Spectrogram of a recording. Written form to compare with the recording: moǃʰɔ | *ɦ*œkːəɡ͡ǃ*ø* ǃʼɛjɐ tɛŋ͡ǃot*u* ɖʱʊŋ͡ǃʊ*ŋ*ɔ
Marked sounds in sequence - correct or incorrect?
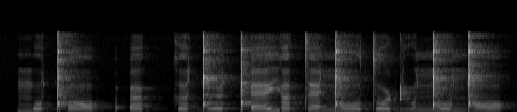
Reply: incorrect: ʔ, correct, incorrect: o, incorrect: ŋ͡ǃ

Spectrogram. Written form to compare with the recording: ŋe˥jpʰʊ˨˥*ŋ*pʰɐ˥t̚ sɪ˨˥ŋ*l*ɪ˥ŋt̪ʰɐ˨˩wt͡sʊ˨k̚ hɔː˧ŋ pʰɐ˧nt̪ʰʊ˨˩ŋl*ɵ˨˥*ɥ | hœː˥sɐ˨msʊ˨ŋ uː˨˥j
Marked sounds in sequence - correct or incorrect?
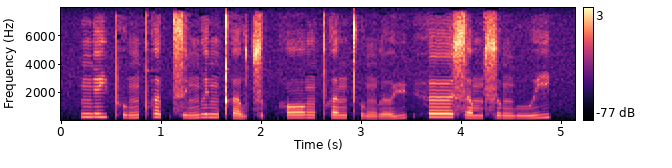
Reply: correct, correct, correct

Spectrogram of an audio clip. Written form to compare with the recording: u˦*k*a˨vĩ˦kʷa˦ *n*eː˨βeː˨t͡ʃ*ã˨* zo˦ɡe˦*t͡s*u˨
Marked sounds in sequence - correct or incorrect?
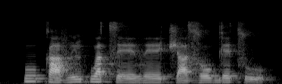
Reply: correct, incorrect: t͡s, incorrect: a˨, correct

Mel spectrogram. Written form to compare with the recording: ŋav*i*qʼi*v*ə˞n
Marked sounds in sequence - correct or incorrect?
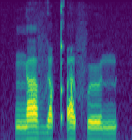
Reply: correct, incorrect: f

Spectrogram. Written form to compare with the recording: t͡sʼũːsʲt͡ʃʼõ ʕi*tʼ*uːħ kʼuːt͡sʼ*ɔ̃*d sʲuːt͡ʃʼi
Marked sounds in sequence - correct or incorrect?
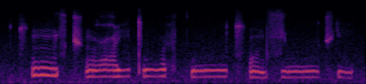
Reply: correct, correct

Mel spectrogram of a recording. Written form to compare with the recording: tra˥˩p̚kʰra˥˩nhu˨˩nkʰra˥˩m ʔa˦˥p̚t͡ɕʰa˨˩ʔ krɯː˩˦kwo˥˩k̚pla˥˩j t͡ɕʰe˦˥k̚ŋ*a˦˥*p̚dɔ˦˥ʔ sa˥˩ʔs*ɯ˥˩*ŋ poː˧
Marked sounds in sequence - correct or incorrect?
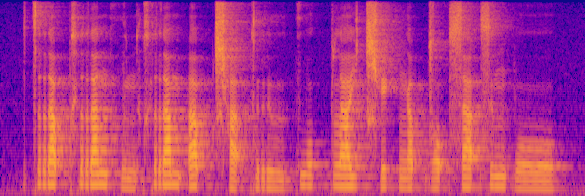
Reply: correct, correct

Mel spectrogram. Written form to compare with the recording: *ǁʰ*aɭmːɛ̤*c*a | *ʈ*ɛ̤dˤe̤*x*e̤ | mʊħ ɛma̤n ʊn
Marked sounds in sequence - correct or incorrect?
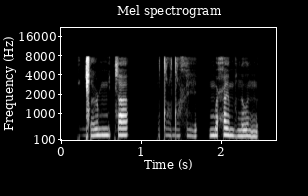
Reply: incorrect: ɡ͡ǁ, correct, incorrect: tˤ, correct

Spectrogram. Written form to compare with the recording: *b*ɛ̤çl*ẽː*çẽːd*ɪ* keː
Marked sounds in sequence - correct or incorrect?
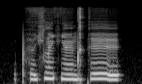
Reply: incorrect: pʰ, incorrect: ẽ, correct

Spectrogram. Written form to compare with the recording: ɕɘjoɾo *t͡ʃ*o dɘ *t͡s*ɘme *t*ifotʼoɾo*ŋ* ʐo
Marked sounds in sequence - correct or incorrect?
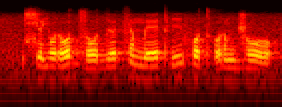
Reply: incorrect: d͡z, correct, incorrect: tʼ, correct

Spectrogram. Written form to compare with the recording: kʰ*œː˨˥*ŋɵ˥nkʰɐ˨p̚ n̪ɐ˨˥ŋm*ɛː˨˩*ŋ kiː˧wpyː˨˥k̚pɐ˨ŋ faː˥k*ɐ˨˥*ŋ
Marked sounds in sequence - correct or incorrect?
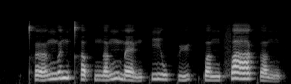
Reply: correct, correct, incorrect: ɐ˨˩

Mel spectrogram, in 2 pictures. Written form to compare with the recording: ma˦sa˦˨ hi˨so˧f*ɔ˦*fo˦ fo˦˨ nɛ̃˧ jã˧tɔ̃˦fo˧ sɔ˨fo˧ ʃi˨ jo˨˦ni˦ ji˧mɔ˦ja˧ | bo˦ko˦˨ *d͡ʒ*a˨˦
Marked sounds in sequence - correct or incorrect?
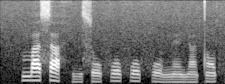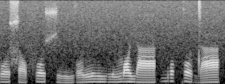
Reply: incorrect: o˦, incorrect: d

